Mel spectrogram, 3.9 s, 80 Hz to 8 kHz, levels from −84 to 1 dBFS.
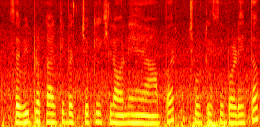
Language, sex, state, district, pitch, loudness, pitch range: Hindi, female, Chhattisgarh, Raipur, 195 Hz, -16 LUFS, 185-200 Hz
